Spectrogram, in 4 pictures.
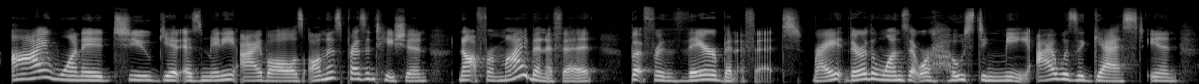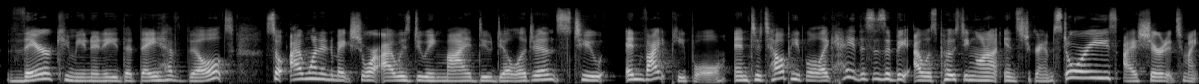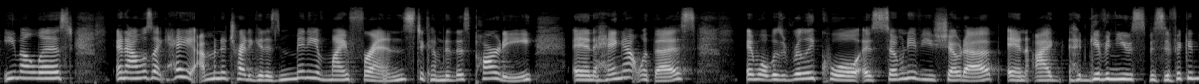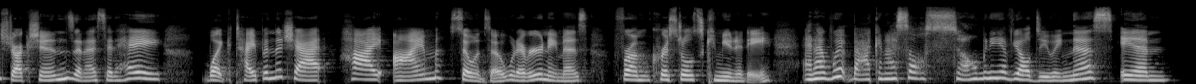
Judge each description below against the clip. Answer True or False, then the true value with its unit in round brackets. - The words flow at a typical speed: True (195 wpm)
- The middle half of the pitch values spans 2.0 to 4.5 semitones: False (5.2 semitones)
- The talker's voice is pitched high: True (210 Hz)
